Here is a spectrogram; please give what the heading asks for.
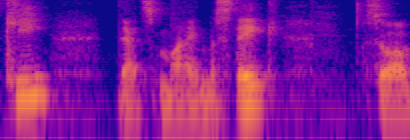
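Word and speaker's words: Cay: that looks like Fear K C a Y. I pronounced it K instead of key. And that commenter was 100% correct. It is pronounced key.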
